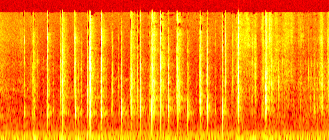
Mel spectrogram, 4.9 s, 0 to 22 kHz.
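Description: A white PS5 DualSense controller, a hollow plastic shell held close, has its shoulder triggers clicked and its shell tapped by fingertips. A quick, uneven run of about two dozen short, dry, bright clicks and taps, each dying away almost at once, sits over a steady low hum.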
